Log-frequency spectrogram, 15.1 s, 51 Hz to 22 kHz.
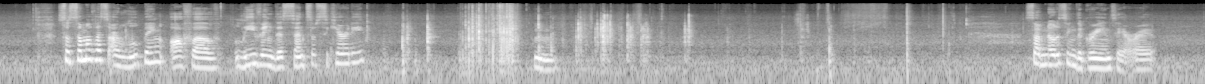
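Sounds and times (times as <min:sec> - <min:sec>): cards being shuffled: 0:05.0 - 0:12.0.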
